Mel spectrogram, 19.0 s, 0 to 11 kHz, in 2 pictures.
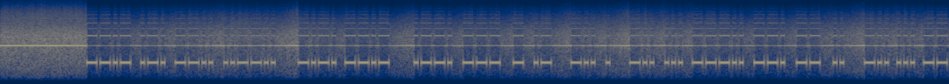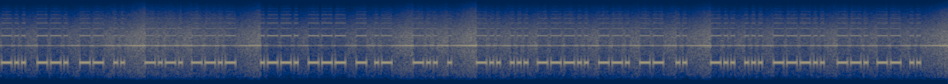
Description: Morse code, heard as a keyed tone, hand-sent with a paddle, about 35 wpm, 850 Hz, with radio static and a steady whistle near 1710 Hz. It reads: QRZ? CQ POTA DE DS8GMI DS8GMI CQ POTA DE DS8GMI DS8GMI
